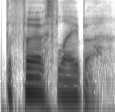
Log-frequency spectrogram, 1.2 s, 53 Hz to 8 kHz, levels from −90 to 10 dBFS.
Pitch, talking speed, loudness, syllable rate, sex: 110 Hz, 155 wpm, -16 LUFS, 4.4 syllables/s, male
